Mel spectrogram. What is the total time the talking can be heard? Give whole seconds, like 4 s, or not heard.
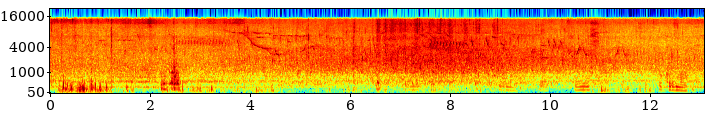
not heard.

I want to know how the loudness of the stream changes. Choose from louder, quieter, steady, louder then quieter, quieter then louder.
louder then quieter.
